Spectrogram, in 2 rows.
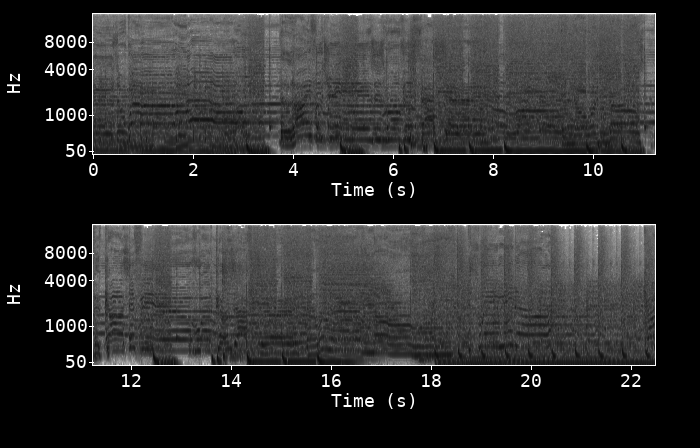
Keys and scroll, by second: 1.4 ctrl+y, 3.4 ctrl+t, 7.0 Return, 7.3 Right, 7.6 Up.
